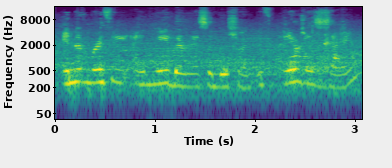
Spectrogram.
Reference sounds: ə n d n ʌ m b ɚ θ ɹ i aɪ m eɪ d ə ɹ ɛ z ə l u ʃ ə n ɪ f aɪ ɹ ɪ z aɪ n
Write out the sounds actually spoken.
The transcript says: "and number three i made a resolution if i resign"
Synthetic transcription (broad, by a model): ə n n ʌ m ɚ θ i aɪ m eɪ d ə ɹ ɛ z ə l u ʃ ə n ɪ f aɪ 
